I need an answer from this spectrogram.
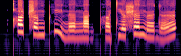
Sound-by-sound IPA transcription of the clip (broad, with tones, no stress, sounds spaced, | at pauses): qʰ ɵ˥ ʈ͡ʂ ʌ˧ ŋ pʰ i˥˩ n ɜ˩ ŋ a˩ ɡ pʰ ʌ˩ tʲ ʌ˧ ʂ ɜ˥ ŋ œ˧ d œ˩˥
